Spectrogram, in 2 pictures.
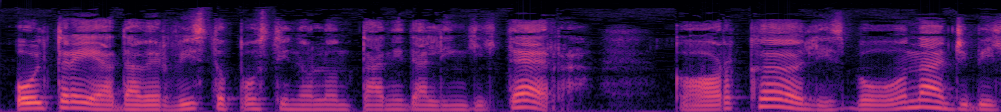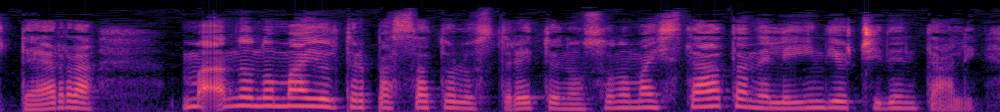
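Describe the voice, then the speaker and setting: A woman's voice: on the low side, moderate pace, vocal fry, warm tone. A woman reading the part of a forthright middle-aged navy wife, speaking emphatically, as if lecturing. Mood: recounting.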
